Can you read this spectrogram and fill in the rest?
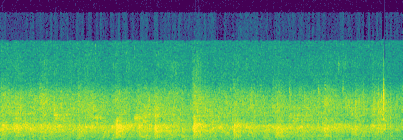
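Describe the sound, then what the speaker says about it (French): Sustained audience applause for two authors at a book event, a steady dense patter of clapping from a crowd throughout, with no voices over it. "And maybe you can continue clapping for a moment"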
